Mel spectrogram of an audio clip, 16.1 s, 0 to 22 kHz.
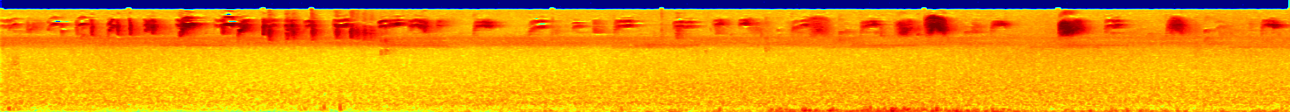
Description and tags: Costa Rica 5 More Birds Insects
jungle, summer, ambiance, central-america, costa-rica, birds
